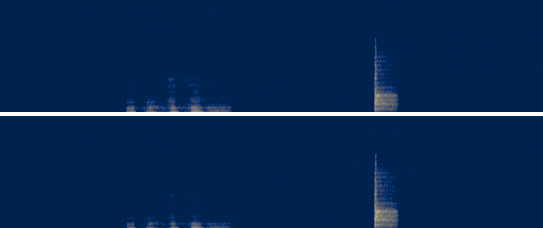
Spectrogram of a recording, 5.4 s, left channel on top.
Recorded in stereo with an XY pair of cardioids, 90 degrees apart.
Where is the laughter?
60° left.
